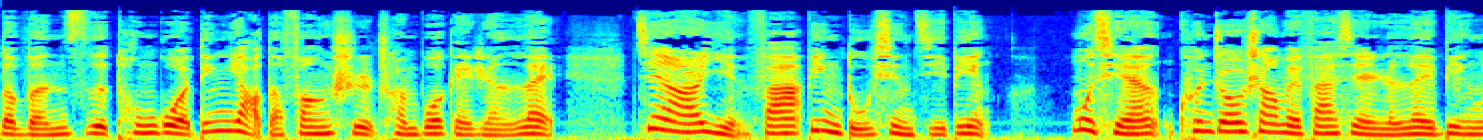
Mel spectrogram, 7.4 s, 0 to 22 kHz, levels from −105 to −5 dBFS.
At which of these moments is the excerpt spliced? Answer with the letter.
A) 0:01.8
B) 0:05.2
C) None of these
B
